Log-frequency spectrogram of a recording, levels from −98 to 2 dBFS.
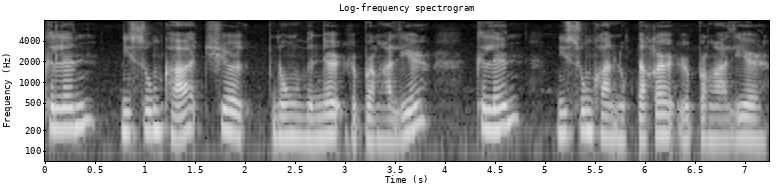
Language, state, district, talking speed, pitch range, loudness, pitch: Ao, Nagaland, Dimapur, 115 wpm, 155-200 Hz, -20 LUFS, 175 Hz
